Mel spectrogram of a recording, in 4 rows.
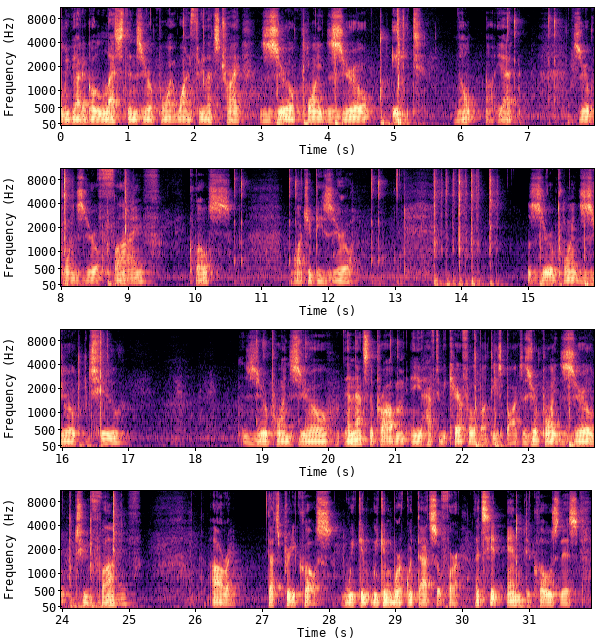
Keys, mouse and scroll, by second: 6.7-9.0 drag, 10.6-13.7 drag, 13.7 BackSpace, 14.1 BackSpace, 18.9-24.7 drag, 30.7 n.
